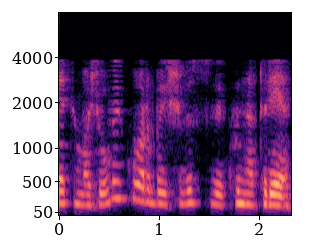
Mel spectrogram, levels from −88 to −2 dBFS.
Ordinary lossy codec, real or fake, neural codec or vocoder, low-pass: AAC, 16 kbps; fake; codec, 16 kHz, 16 kbps, FreqCodec, smaller model; 7.2 kHz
